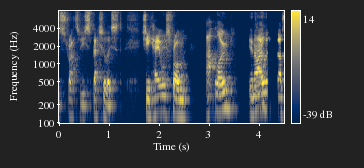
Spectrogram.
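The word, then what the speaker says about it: Athlone: She hails from Atlloan in Ireland. Did I say that right? Don't pronounce the H.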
